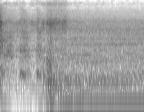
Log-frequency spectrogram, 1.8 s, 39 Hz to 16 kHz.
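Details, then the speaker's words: 2007 Honda S2000 with VSA at 57,011 miles, run on Mobil 1 full synthetic with 80% oil life left. Quick crank catches at once and settles to a steady, smooth idle with no misses or knocks: a normal, healthy start. "Fires right up, nothing wrong with that, and there damn well shouldn't be with 57,000 miles on the car."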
